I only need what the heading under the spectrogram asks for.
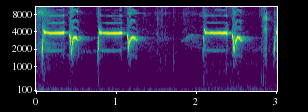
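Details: A bar-winged prinia sings loudly, giving bright level whistles that drop into crisp chips, two phrases, a pause, then the pattern resuming.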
